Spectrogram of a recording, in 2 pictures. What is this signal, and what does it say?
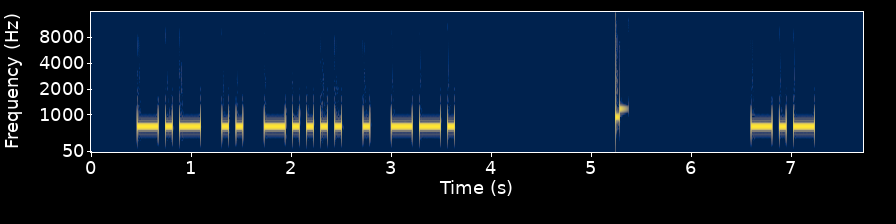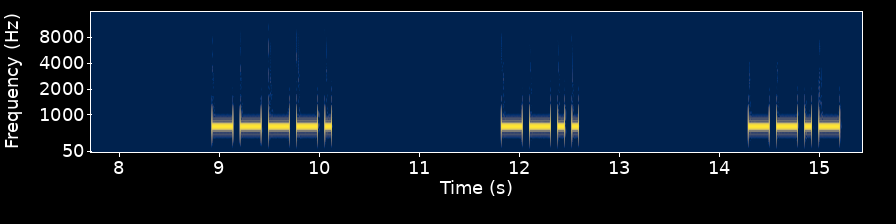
Morse code, heard as a keyed tone, about 17 wpm, spaced as for 8 wpm, 700 Hz. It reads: KI6EG K9ZQ
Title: USA Call Signs - 8x Character Spacing - 17wpm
